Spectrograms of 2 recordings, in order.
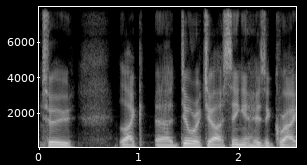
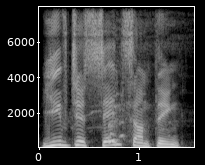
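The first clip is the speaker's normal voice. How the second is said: usual speaking voice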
